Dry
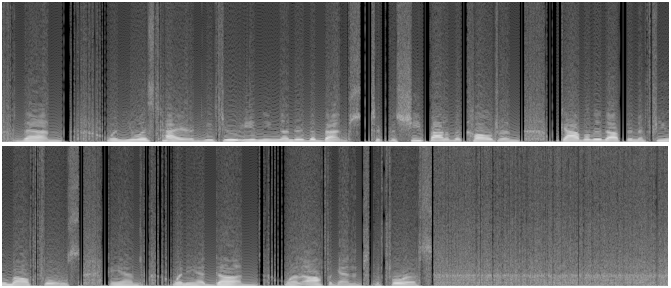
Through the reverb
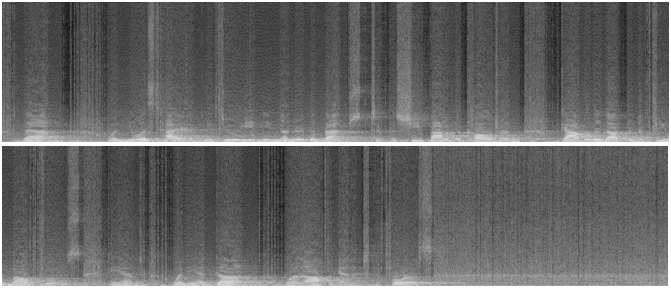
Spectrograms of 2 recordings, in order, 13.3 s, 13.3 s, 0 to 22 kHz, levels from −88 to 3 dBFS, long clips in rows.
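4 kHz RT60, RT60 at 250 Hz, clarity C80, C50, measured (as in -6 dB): 1.4 s, 2.7 s, 8.5 dB, 7.0 dB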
